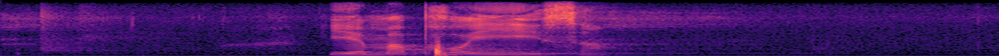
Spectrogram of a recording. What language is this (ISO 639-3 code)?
ssw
